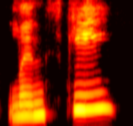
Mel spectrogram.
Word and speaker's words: Lynskey: And then you have Melanie Lin- oh, Lynskey. Melanie Lynskey. I think I'm saying that right.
